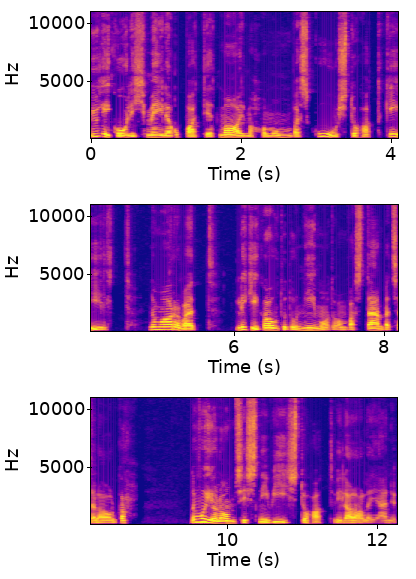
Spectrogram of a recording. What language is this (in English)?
Võro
